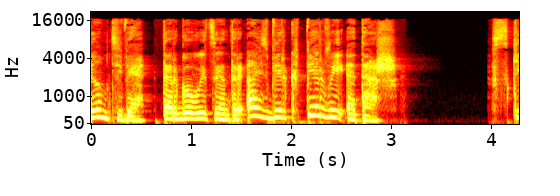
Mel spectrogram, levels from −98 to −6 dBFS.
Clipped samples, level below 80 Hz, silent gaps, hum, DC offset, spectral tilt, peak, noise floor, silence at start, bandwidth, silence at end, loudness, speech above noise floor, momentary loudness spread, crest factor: under 0.1%; -46 dBFS; none; none; under 0.1%; -4 dB/octave; 0 dBFS; -79 dBFS; 0 s; 17 kHz; 0 s; -14 LUFS; 65 dB; 5 LU; 14 dB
